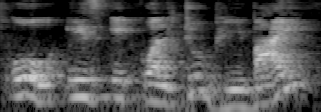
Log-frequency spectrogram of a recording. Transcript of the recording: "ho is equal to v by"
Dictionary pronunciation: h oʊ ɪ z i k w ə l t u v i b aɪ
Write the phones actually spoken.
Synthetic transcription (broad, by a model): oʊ ɪ z i k w ə l t u b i b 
